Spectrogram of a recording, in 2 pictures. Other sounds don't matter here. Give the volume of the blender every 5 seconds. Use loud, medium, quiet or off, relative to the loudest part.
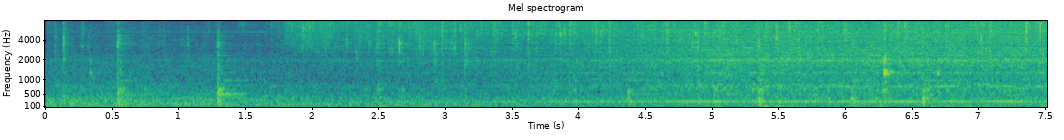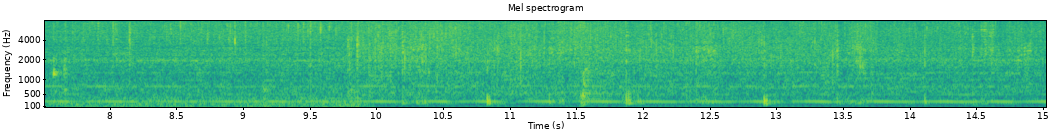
medium, loud, loud.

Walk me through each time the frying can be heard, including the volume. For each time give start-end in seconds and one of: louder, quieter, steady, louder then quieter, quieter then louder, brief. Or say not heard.
0.0-14.9 louder.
